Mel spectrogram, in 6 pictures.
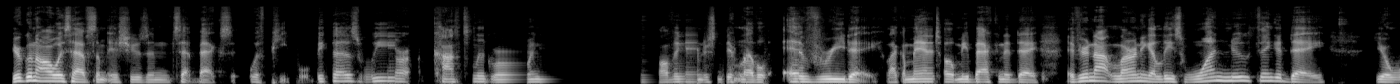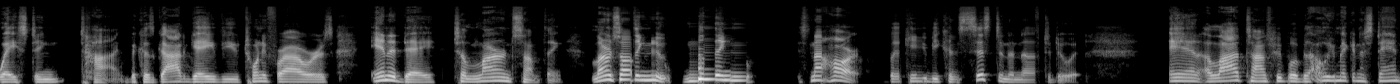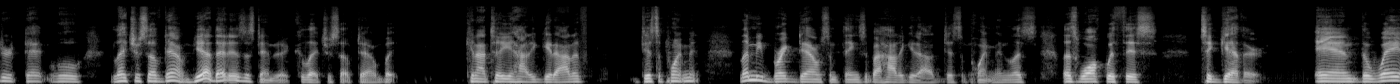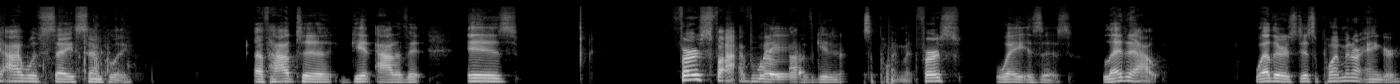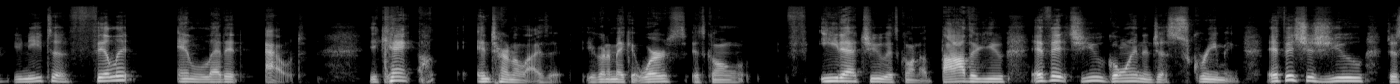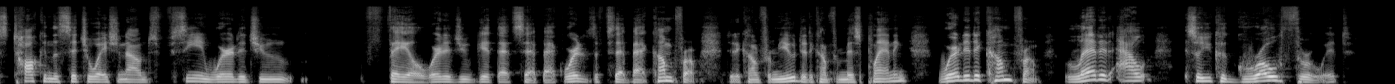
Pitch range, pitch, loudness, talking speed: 115-150 Hz, 130 Hz, -20 LUFS, 185 wpm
